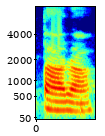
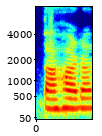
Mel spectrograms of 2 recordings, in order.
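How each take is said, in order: First: The middle h sound is dropped. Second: The middle h sound is pronounced. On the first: This is the colloquial spoken form. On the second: This is the full written form.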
